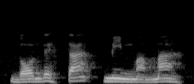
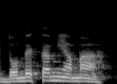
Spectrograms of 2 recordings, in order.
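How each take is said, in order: First: Every sound of the words is articulated clearly. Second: The words are slurred, with sounds dropped. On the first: The speaker calls it right. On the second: The speaker calls it wrong.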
